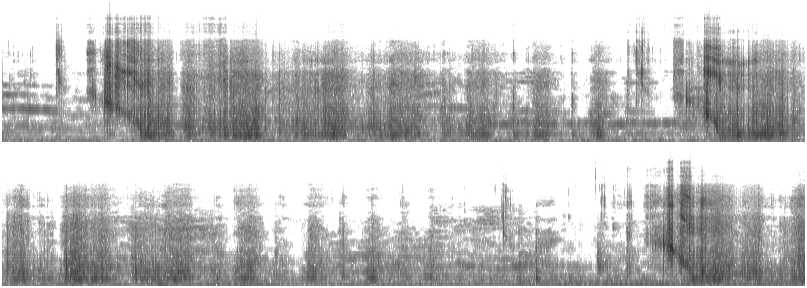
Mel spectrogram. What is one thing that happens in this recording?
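A woman crunches crisp snacks loudly and close to a microphone.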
